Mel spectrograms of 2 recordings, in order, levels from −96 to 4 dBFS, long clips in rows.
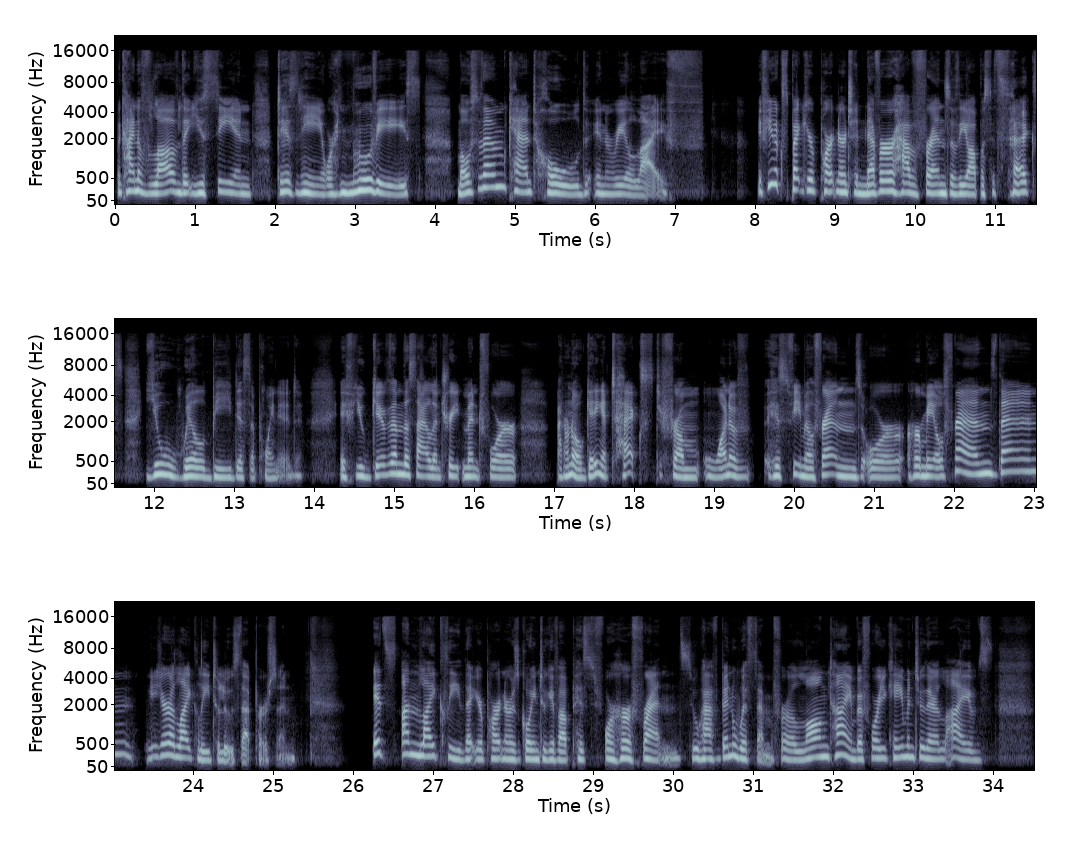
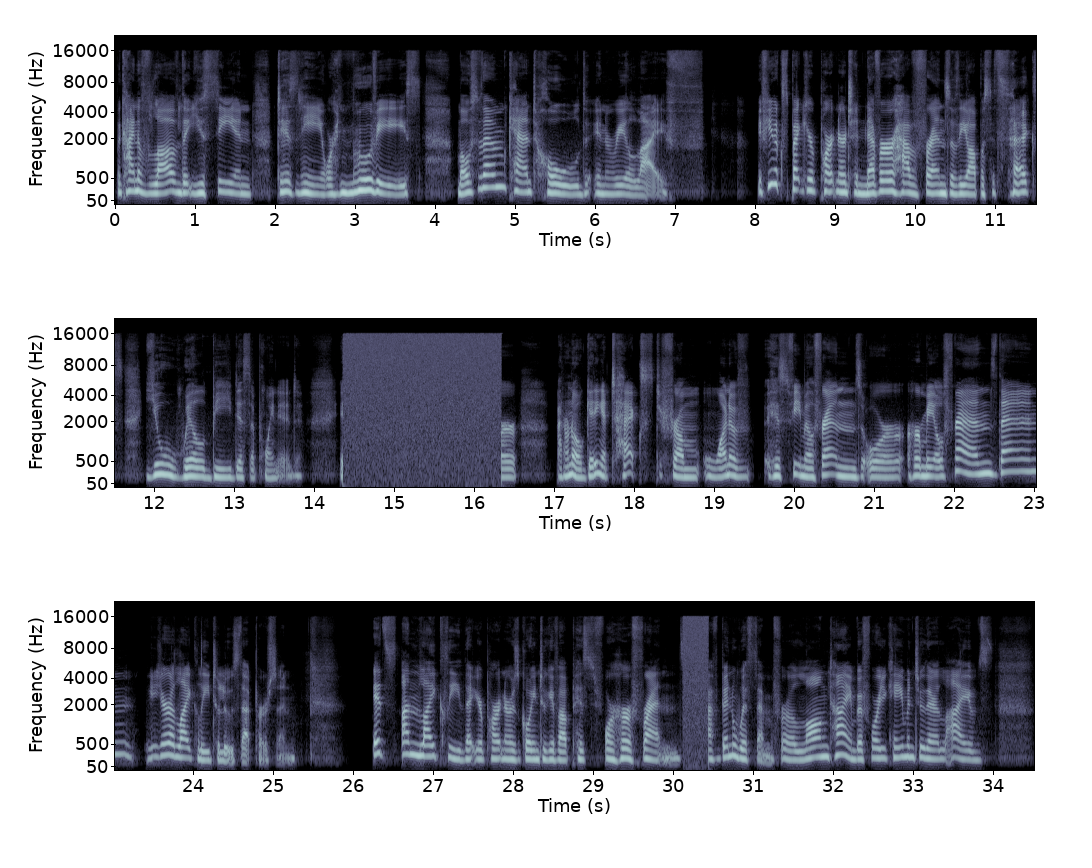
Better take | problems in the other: first | audio cutting out; filled with static; at 14 s for 2 s and at 30 s

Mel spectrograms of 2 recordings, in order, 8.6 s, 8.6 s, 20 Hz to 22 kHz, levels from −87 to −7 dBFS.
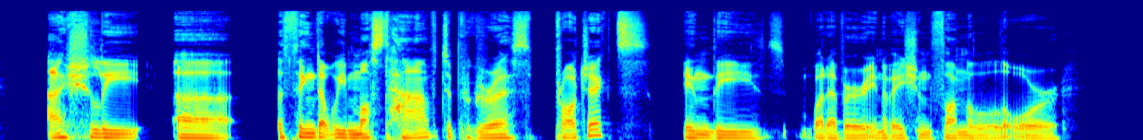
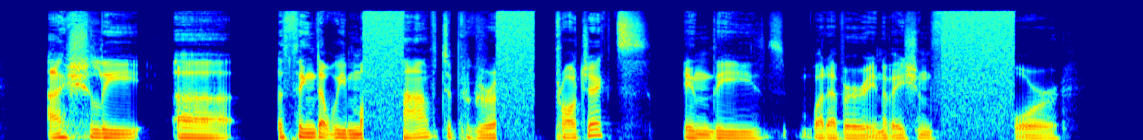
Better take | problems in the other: first | audio cutting out; filled with static; at 2.5 s, at 3.5 s and at 7 s for 0.5 s

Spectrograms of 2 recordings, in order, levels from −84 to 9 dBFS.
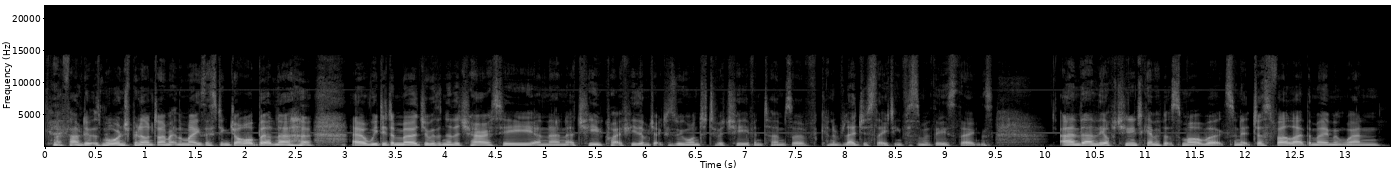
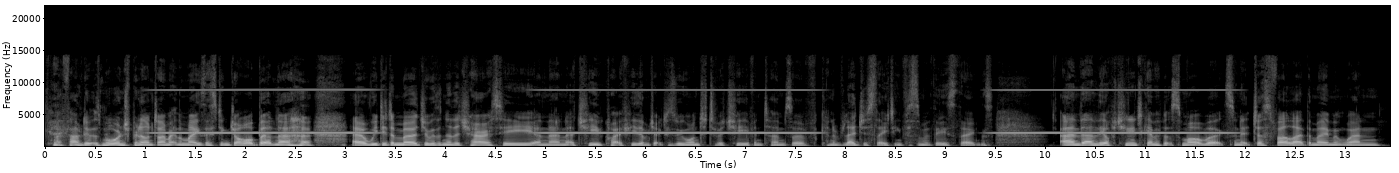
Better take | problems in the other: first | high-pitched whine; loud; from 1 to 3.5 s, from 5 to 7.5 s and from 9.5 to 12 s; 2 kHz, 5 dB below the speech; faint in the first

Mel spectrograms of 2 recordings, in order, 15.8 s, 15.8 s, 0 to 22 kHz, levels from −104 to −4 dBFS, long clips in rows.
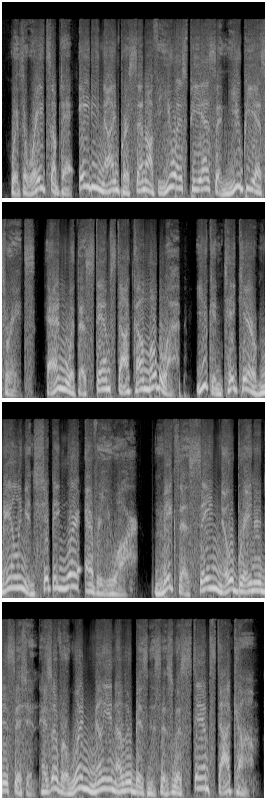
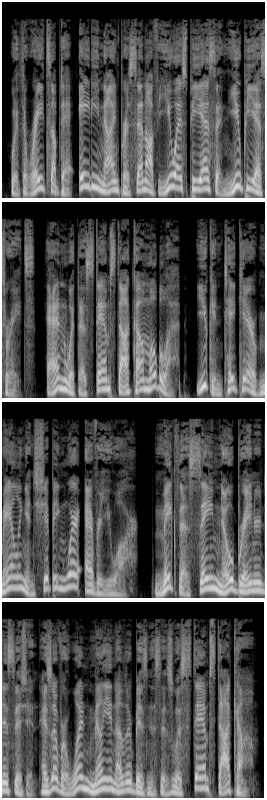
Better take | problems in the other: second | distortion; heavy; 6 dB below the speech

